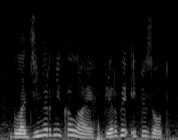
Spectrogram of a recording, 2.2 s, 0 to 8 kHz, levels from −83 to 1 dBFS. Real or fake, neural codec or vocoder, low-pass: real; none; 7.2 kHz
